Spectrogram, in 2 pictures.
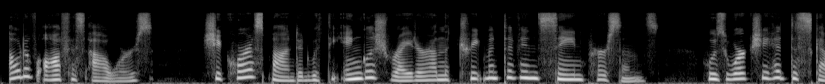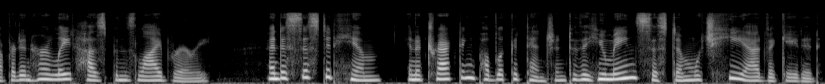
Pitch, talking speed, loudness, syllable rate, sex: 220 Hz, 145 wpm, -18 LUFS, 4.9 syllables/s, female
